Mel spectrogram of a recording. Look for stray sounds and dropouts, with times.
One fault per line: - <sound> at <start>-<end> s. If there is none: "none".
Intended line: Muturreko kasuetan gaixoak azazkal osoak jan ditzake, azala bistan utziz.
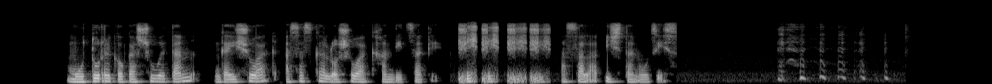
- laugh at 4.6-5.5 s
- laugh at 7.8-8.9 s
